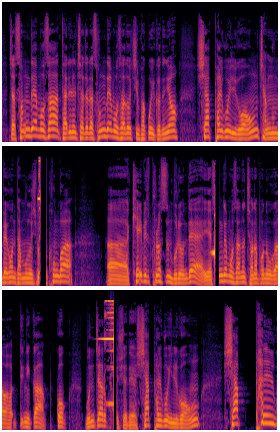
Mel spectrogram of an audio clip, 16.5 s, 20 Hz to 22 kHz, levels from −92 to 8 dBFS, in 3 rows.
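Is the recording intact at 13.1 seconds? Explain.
No. From 12.93 to 13.34 s an unstable filter runs away: a tone near 5 kHz swells over 0.34 s into clipping, then cuts to 64 ms of silence. On a spectrogram it shows as a brightening horizontal line, and on the waveform as a flat-topped block followed by a gap.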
